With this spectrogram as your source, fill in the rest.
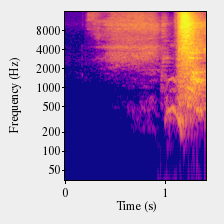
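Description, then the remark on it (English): A single loud sneeze: a rising breathy inhale builds for about a second, then bursts into a sharp, explosive spray of noise at the end. “Bless you. Thank you. It's not Corona.”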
